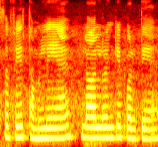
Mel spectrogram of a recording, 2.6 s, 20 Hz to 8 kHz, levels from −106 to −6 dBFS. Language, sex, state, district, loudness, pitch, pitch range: Hindi, female, Uttar Pradesh, Shamli, -16 LUFS, 215 Hz, 205-225 Hz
